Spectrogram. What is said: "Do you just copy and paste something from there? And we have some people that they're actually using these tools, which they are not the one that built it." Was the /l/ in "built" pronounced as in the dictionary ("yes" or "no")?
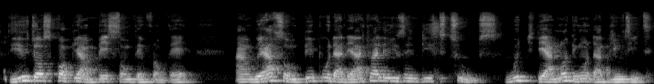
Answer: no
